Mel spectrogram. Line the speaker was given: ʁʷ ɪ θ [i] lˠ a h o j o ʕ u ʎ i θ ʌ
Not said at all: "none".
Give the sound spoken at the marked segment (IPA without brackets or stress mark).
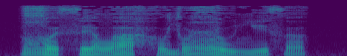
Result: i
